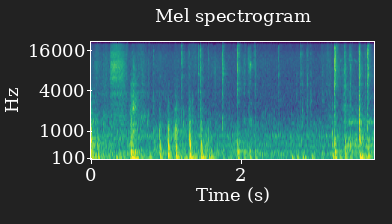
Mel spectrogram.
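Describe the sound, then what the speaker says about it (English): Computer keyboard typing, a quiet, close run of uneven key clicks, some fast and some spaced apart, with no talking. "let me type that in"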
